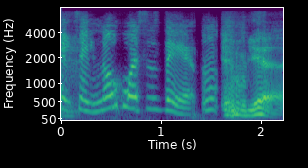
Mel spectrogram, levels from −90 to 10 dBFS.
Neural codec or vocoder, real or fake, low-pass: codec, 32 kHz, 1.9 kbps, SNAC; fake; 7.2 kHz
